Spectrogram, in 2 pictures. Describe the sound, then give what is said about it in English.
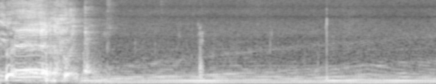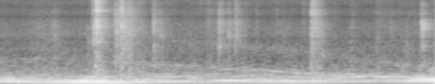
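A hard, harsh cough bursts out loudly at the very start. It quickly gives way to a steady low rumbling drone with scattered faint clicks. “Oh, that hard cough is”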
